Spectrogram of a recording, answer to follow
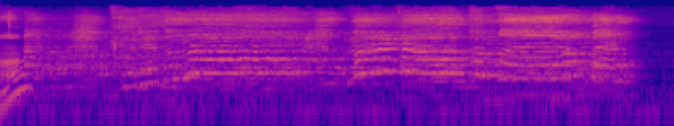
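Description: Live concert recording of a K-pop girl group singing, with held notes and a rising, sliding phrase in the middle, over a pre-recorded backing vocal track (AR).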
